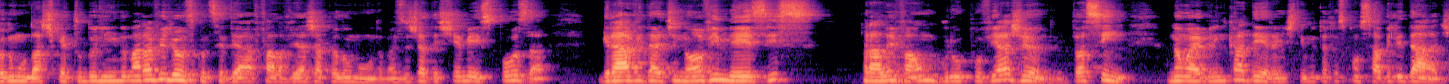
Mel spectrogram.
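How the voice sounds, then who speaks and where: Very fast in pace, a man talks at a fairly high pitch with ordinary pitch variation. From Brazil, São Paulo. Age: 30s. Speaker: rabbi and entrepreneur. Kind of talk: interview, casual chat. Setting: live-streamed podcast recording.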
